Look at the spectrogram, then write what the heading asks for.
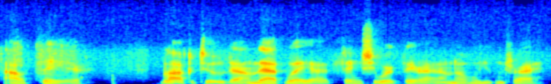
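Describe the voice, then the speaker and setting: Low, creaky-voiced, guarded landlady. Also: a little slow. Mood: grudgingly helpful. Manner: terse, ungrammatical, suspicious. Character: weary, guarded landlady of a shabby rooming house. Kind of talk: 1950s radio drama acting. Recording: muffled 1950s radio recording.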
